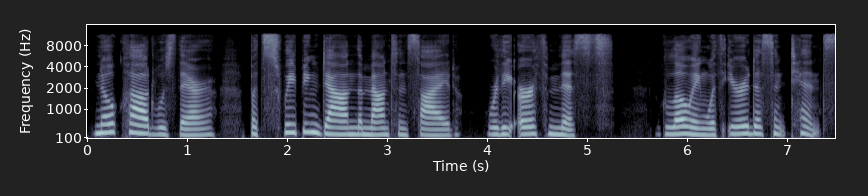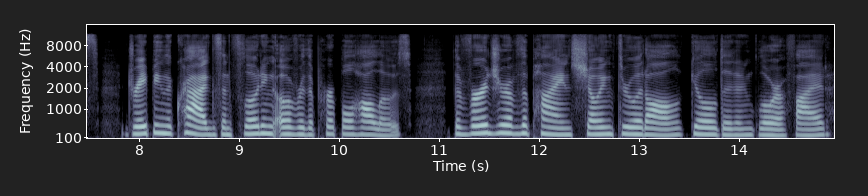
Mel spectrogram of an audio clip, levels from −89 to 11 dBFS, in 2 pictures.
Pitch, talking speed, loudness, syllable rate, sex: 210 Hz, 155 wpm, -20 LUFS, 4.6 syllables/s, female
